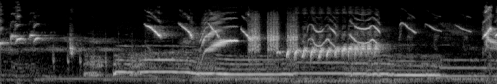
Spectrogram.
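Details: Two Asian pied starlings (jalak suren) singing a duet, described as champion birds: a long steady low whistle runs beneath varied sliding and wavering high whistles, rasping bursts and short chattering notes.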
